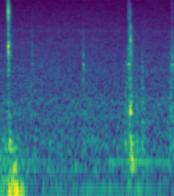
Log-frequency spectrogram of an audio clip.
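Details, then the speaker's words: Honda Accord electrical no-start, recorder placed close: turning the key gives relay clicks (fuel pump relay) then silence on start; sharp isolated clicks about half a second apart, no starter turning. "je vais manipuler la clé donc la contacter on entend le men riz lait qui fait fonctionner la pompe à essence et là j'essaie démarré de la silence"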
